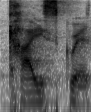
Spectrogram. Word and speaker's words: chi-square: We'll be looking at something called the chi-square test. Okay, it's read as chi-square, right? Not chi-square. So as bio students, please know how to pronounce this.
